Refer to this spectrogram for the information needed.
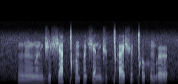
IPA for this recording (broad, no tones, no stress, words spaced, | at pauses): ndɐ̃ŋɡõnd͡ʒɨʃa ǀʰõpɐ̃ʃɐ nd͡ʒuǀʰɐ ʃɵǀʰoxʷɐ̃bɵ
